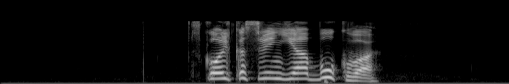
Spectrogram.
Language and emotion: Russian, angry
